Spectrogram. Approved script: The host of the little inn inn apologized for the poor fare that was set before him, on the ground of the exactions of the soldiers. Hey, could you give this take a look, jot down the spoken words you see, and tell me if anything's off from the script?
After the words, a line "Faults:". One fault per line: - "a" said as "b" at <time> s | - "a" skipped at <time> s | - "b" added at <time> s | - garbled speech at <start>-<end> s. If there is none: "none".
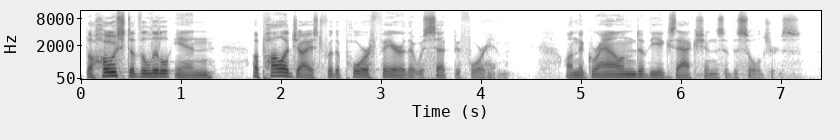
The host of the little inn apologized for the poor fare that was set before him, on the ground of the exactions of the soldiers.
Faults:
- "inn" skipped at 1.3 s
